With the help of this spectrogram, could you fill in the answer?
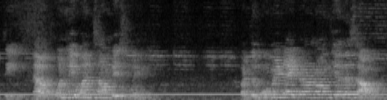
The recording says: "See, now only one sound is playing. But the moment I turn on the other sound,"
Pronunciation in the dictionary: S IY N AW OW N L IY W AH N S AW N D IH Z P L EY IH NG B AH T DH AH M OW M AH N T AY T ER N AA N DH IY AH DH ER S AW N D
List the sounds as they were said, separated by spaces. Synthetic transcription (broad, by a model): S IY N AW OW N L IY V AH N S AW N D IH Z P EY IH B AH T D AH M OW M AH N T AY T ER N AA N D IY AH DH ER S AW N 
